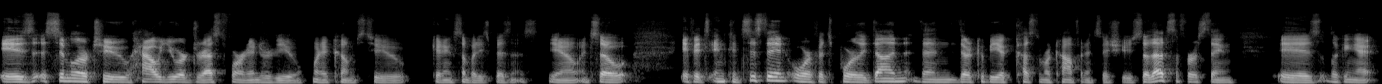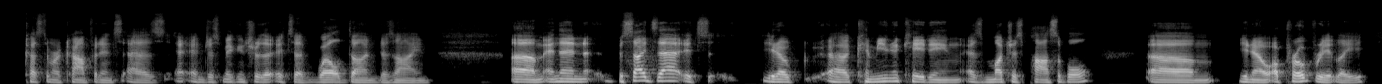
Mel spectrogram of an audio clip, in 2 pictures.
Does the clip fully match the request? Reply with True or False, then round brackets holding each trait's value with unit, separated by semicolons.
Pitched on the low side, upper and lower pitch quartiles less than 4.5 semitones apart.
True (110 Hz; 3.7 semitones)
